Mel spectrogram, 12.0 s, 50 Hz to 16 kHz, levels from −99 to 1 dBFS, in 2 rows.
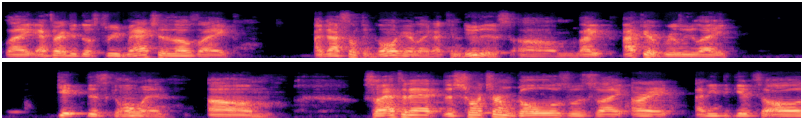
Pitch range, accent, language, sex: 100-130 Hz, American, English, male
